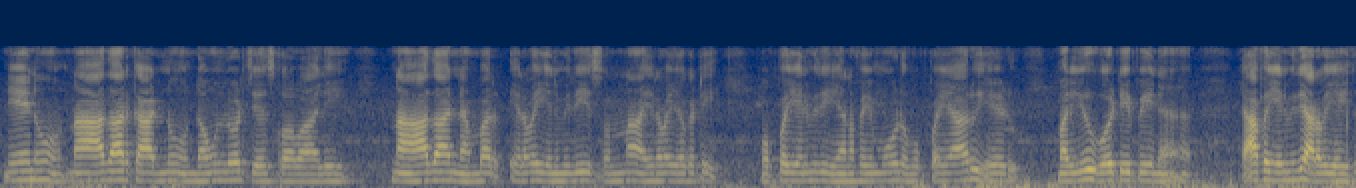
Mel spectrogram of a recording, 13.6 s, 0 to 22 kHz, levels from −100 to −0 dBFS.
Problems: none marked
